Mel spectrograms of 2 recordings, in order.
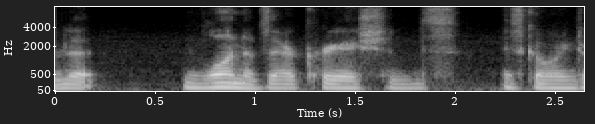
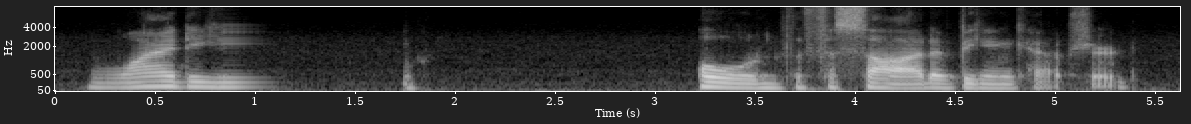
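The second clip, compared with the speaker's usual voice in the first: careful, guarded tone, words picked with great care. A captive speaks so the guards won't hear; quiet, so guards won't hear. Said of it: "he tries to speak this quietly".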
